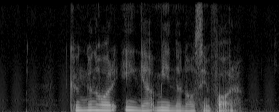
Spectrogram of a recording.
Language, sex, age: Swedish, female, 37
